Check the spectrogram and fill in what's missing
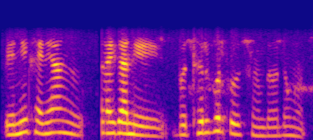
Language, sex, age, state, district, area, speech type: Bodo, female, 18-30, Assam, Kokrajhar, rural, conversation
